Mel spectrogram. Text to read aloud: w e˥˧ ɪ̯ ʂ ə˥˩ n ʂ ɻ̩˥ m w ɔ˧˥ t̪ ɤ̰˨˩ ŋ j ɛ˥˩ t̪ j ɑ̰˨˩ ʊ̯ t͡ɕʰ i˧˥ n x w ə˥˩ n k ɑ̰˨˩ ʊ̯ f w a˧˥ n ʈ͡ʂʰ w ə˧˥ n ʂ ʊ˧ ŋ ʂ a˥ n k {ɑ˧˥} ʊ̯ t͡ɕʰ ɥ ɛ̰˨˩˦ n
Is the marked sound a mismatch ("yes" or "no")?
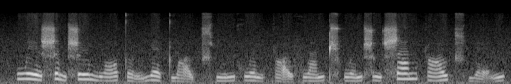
no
